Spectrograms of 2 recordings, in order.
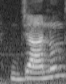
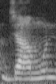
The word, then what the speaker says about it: जानुम: उसके बाद हो भाषा में पद्मश्री से सम्मानित किया गया है, जिसका नाम है, यहाँ पे थोड़ा सा स्पेलिंग गलत है, जानुम सिंह सोई होगा, जामुन नहीं है, जानूम है, ये जानुम सिंह सोई।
